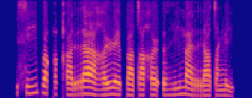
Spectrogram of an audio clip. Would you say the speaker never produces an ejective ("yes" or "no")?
yes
